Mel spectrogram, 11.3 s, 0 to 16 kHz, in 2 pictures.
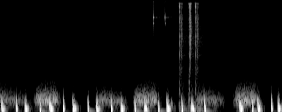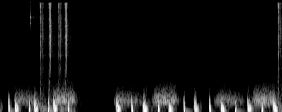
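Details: Rapid, regular whooshing heartbeat at roughly 140 a minute with a few sharp clicks; heartbeat audio recording.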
